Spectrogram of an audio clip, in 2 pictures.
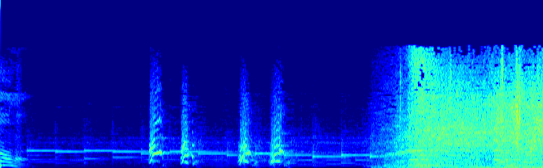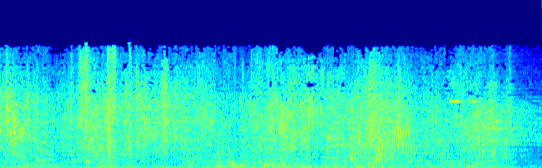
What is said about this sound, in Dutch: We hebben hier zwaar noodweer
